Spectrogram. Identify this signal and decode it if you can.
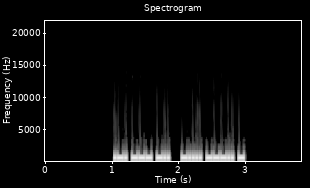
Morse code, heard as a keyed tone, about 44 wpm, 700 Hz. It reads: ROD 68T
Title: CWT Exchange 45wpm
